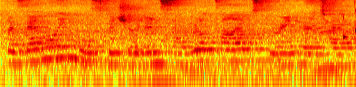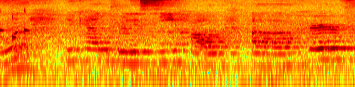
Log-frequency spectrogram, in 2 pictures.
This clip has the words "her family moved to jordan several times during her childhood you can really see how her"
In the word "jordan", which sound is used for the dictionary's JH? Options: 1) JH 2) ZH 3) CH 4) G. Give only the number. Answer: 3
